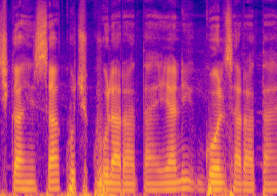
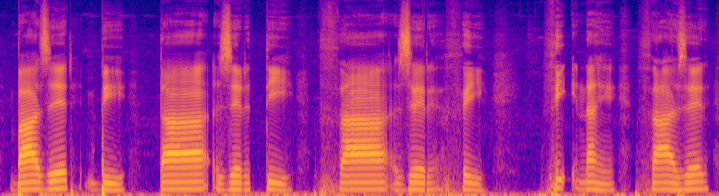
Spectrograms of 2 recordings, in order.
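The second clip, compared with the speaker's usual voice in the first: each letter read out slowly; slow recitation demo; slower than usual. Shown as a demonstration. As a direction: recite slowly so the class can follow. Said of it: "इस तरह।".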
